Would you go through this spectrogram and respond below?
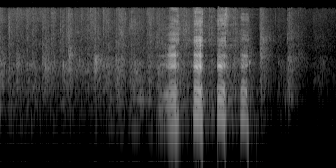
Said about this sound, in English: Round of applause for today's standing rabbi.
